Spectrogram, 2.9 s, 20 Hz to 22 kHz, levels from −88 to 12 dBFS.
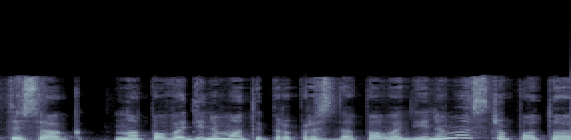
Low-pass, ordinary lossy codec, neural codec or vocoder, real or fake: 9.9 kHz; AAC, 48 kbps; vocoder, 44.1 kHz, 128 mel bands, Pupu-Vocoder; fake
